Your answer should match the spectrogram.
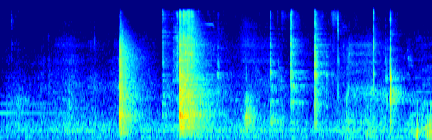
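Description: Kitchen utensils clinking and knocking: a knife and a spoon against a metal mixing bowl and the countertop. There are two sharp clinks about a second and two seconds in, then lighter taps and scrapes.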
